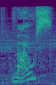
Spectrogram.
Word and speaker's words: Maus: Mouse m a U S. Cela veut dire souris en allemand. En anglais, même si cela s'écrit différemment. Souris se prononce aussi mouse.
